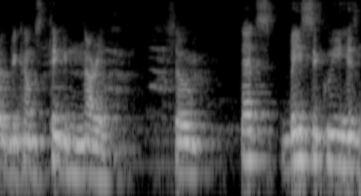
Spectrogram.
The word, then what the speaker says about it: Tighnari: the original one is tigar making the vowels inside the name fast and short not tigari or tari no it's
